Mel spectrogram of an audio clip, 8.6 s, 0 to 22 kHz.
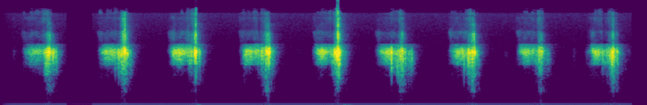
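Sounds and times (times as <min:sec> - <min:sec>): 
page turning: 0:00.4 - 0:00.8, 0:01.4 - 0:01.8, 0:02.4 - 0:02.7, 0:03.3 - 0:03.7, 0:04.3 - 0:08.4.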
